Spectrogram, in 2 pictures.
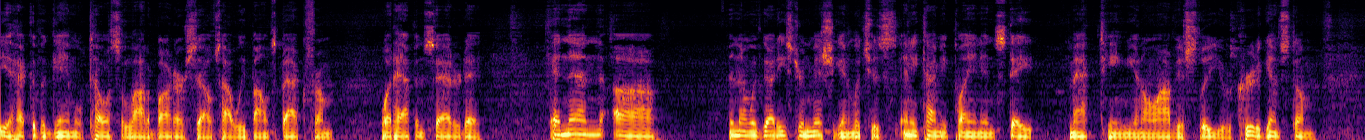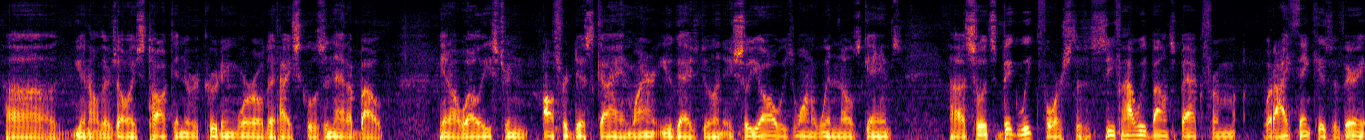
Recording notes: live from RJs Pub in Rochester Hills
